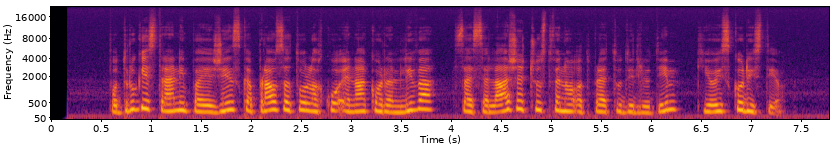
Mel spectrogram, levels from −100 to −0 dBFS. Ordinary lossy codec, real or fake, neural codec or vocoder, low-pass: none; real; none; none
